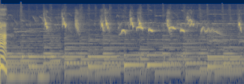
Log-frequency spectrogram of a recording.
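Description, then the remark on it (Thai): Birds chirp and call loudly beside a window in quick, repeated bright bursts, lively, layered over a steady musical backdrop with no talking. “เสียงนกร้องดังที่ข้างหน้าต่างทำให้เจเจตื่นขึ้นมา”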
